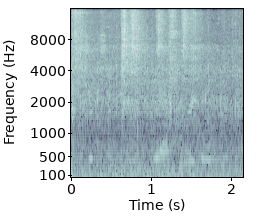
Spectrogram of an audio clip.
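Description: A small vintage John Deere tractor's engine runs steadily, turning a flat drive belt off its belt pulley.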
